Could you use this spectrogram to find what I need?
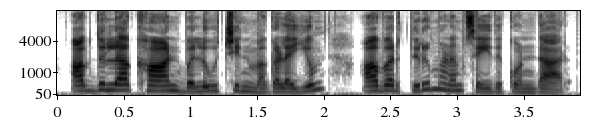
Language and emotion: Tamil, neutral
